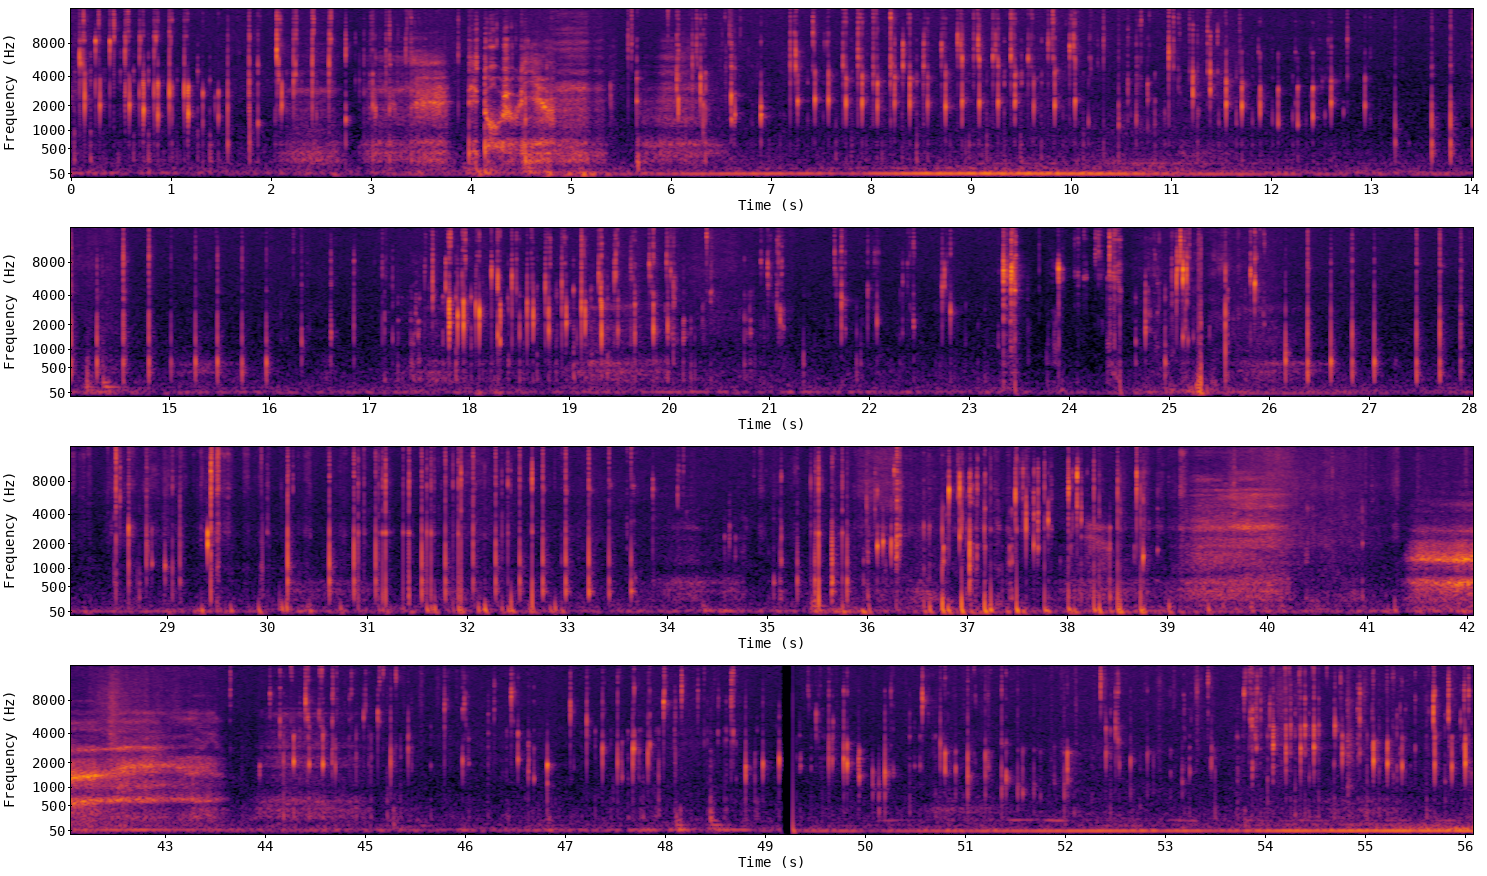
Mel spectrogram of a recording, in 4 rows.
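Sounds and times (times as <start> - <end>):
tongue clicks: 0.0 - 4.5, 5.5 - 39.1, 43.6 - 56.0
lip smacks: 0.0 - 56.0
mouth sucking sounds: 33.4 - 46.6.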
